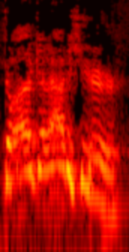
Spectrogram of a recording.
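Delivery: high, loud mock yell; hammed-up shove of a scolding; mock shout. Teacher playing Bai Zhang chasing students out with a mock yell. Acting out chased monks.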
